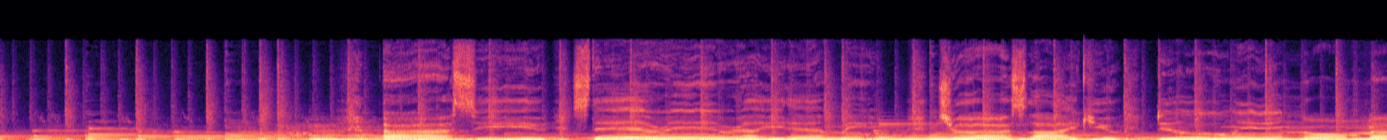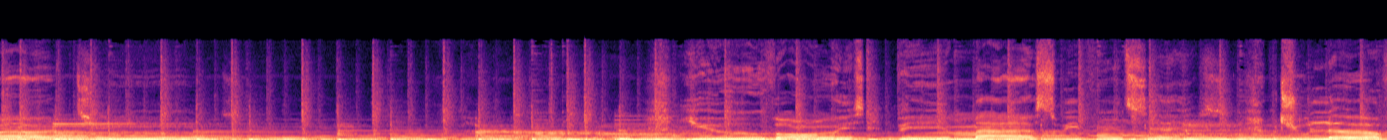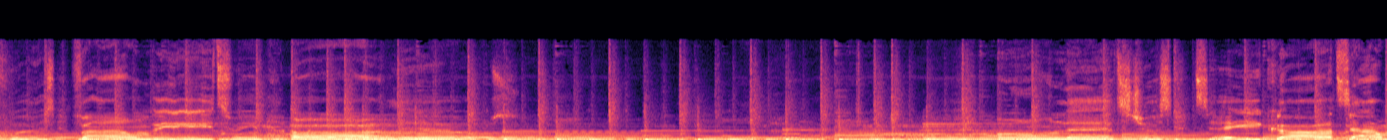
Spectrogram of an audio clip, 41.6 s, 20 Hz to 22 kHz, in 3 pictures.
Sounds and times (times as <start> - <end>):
Rhythm and blues: 0.0 - 41.6
Soul music: 0.0 - 41.6.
